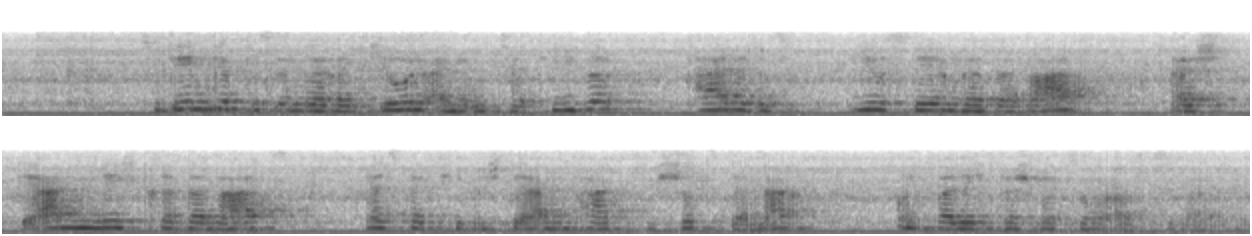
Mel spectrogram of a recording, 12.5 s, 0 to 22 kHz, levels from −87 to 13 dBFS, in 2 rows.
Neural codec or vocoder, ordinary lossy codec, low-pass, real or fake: vocoder, 22.05 kHz, 80 mel bands, WaveNeXt; Opus, 32 kbps; 7.2 kHz; fake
